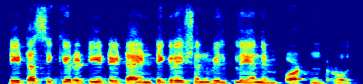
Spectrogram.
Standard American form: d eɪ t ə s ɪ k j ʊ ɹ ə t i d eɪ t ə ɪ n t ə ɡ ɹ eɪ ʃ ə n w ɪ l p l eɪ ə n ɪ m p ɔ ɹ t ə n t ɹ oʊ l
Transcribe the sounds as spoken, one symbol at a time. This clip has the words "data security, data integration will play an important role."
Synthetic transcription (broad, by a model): d eɪ t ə s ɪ k j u ɹ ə t i d eɪ t ə ɪ n t ə ɡ ɹ eɪ ʃ ə n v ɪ l p l eɪ ə n ɪ m p ɔ ɹ t ə n t ɹ oʊ l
